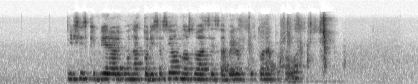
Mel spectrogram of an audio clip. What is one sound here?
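A young woman speaks calmly, as if reading out, heard through an online call.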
